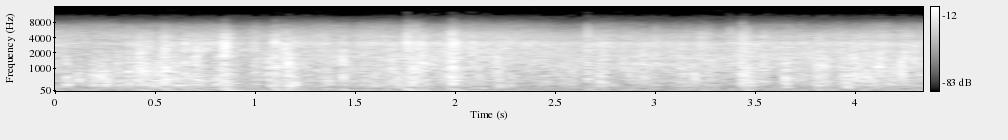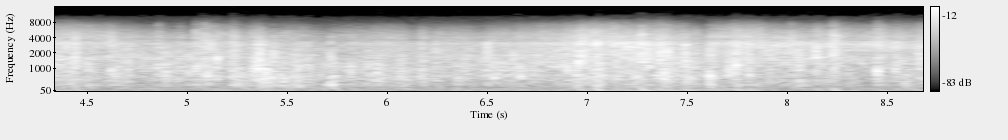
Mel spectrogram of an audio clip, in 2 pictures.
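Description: Low, steady crackle and hiss made of many small irregular ticks.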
